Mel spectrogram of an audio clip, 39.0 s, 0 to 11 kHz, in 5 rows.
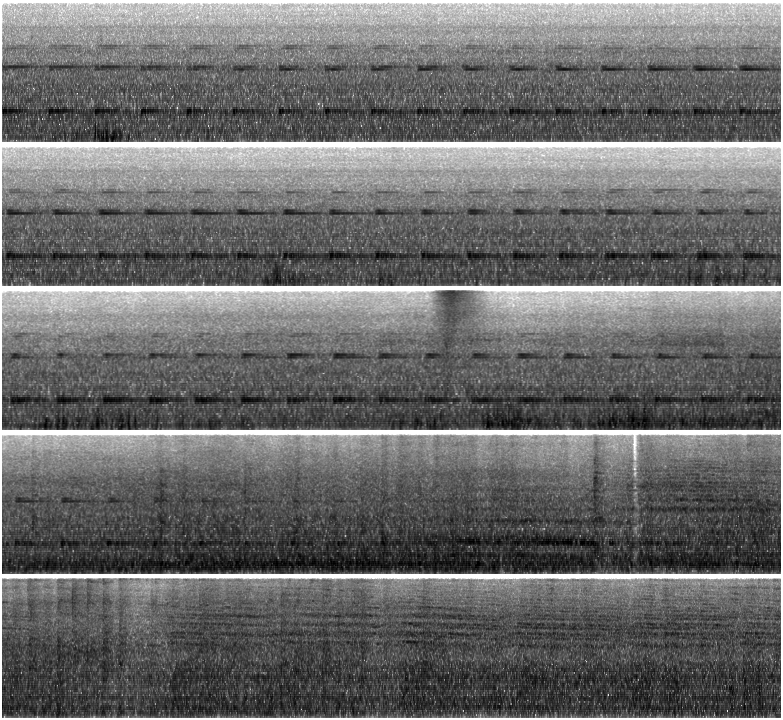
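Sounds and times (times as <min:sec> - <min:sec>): level crossing alarm bell ringing: 0:00.0 - 0:25.7
train wheels clattering over rail joints: 0:29.2 - 0:38.9.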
